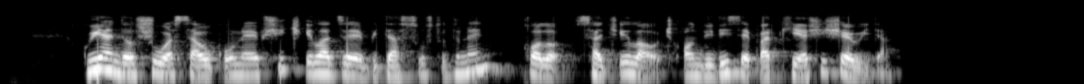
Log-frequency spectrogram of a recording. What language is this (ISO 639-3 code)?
kat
